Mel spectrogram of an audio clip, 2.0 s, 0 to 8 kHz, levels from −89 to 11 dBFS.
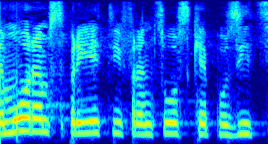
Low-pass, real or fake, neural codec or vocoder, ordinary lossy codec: none; real; none; none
